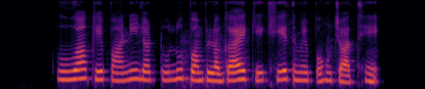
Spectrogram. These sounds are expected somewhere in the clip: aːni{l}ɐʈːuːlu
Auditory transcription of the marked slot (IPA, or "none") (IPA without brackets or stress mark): l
